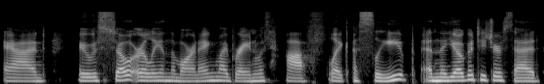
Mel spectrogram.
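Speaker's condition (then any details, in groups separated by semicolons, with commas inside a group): No condition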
